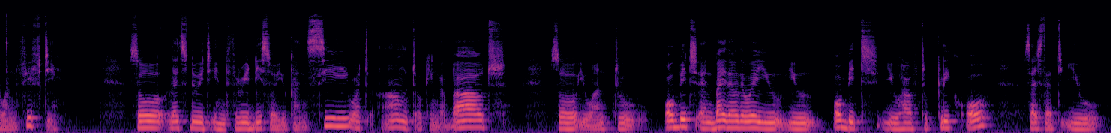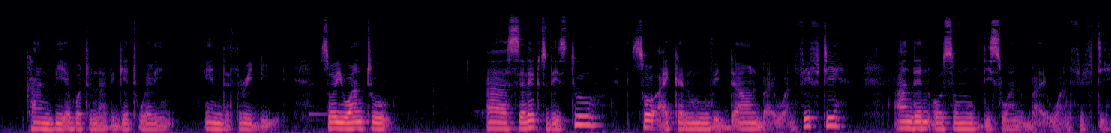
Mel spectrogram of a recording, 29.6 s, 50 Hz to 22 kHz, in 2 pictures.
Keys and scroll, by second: 0.0-0.2 typing, 5.1 typing, 6.2 o, 18.3 Escape, 18.9 Escape, 22.4 ctrl+d, 23.0 ctrl+d, 25.8 Escape, 27.4 ctrl+d.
